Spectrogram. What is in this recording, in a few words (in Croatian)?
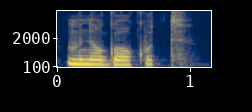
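"mnogokut", Croatian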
